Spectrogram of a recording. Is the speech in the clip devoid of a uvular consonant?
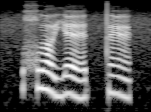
no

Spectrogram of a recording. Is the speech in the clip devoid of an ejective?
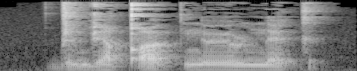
no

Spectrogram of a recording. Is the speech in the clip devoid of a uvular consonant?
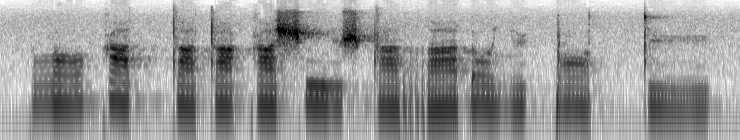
yes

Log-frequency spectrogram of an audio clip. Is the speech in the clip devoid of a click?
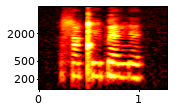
no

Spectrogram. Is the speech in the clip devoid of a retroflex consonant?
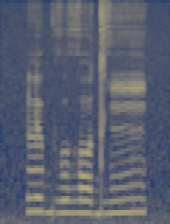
yes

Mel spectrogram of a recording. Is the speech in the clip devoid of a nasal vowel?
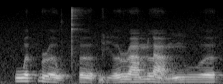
yes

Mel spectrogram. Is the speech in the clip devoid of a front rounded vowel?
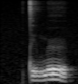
no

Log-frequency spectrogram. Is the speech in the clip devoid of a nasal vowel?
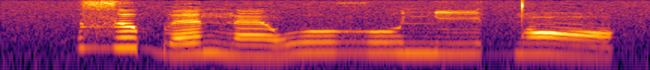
no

